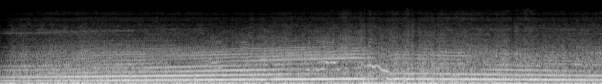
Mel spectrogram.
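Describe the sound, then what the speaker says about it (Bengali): A Kawasaki Z900 motorcycle engine held on the throttle out on a highway, a loud continuous howl whose pitch climbs steadily, dips briefly, then settles, with no talk. "ভাই চলো ভাই একটা থ্রটেলে মজা দিয়ে দিই তোমাদেরকে"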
